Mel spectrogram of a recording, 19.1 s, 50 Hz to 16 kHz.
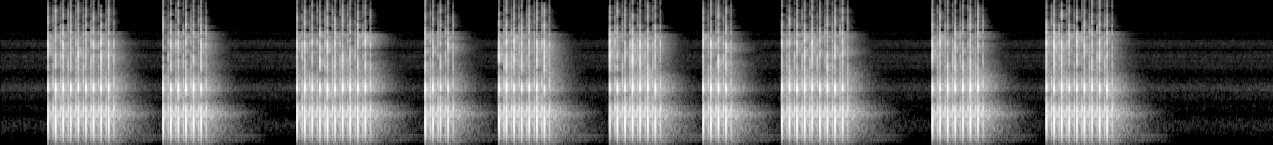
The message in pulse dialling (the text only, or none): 9 6 0 4 7 7 4 9 7 9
